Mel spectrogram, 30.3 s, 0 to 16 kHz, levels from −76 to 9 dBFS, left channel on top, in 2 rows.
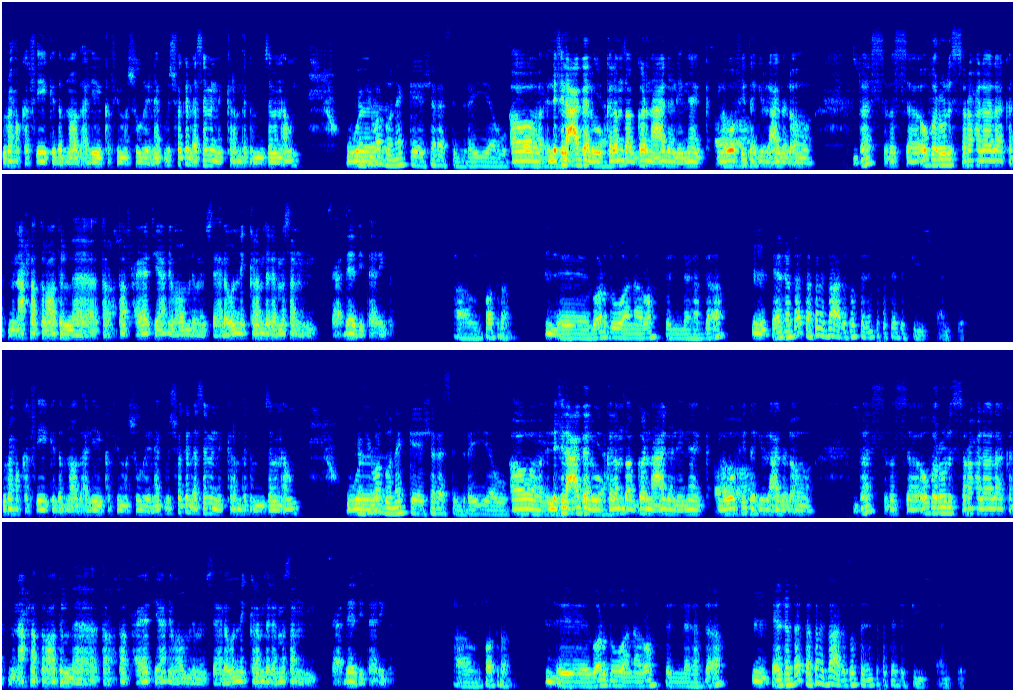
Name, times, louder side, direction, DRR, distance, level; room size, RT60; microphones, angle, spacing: voice 1, 0.0-5.8 7.6-12.1 12.8-19.9 20.1-21.0 23.3-23.5 26.4-26.7, left 3 dB, 60° left, 0.6 m, -26 dB
voice 2, 5.3-9.1 10.7-11.3 21.9-22.8 23.5-26.0 26.7-29.6, equal, 85° right, 1.1 m, -31 dB
2.5 x 2.2 x 2.5 m
head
